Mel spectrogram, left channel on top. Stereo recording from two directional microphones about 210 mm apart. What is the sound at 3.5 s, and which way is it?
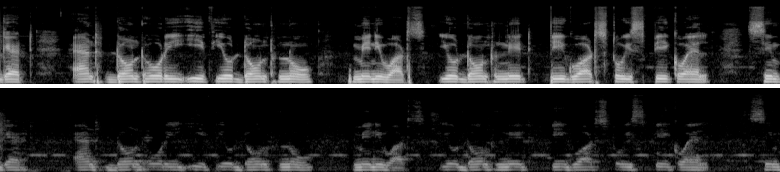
Speech, 45° left (ahead or behind).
